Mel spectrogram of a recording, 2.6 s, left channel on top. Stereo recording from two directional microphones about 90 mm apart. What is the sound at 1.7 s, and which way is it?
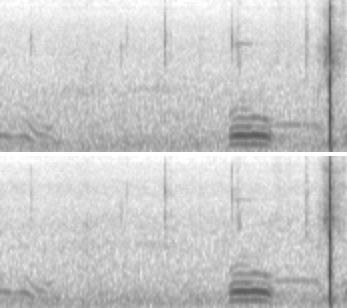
Hoot, 20° left (ahead or behind).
